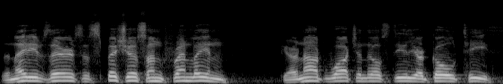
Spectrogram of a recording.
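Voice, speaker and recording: A man's voice: a little high, normal speed, a little mellow, no room sound, lightly acted. A man playing a blustery, folksy cargo ship captain in a 1950s science fiction radio drama. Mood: jovial. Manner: blustering, colloquial. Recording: dull vintage 1950s radio recording.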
